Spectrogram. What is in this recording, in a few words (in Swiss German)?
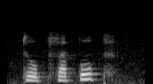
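"hopfebubb", Alsatian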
